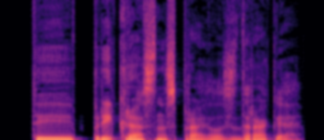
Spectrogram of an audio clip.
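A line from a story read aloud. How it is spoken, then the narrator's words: Tender, affectionate. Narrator (Russian): ласково произнесла София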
